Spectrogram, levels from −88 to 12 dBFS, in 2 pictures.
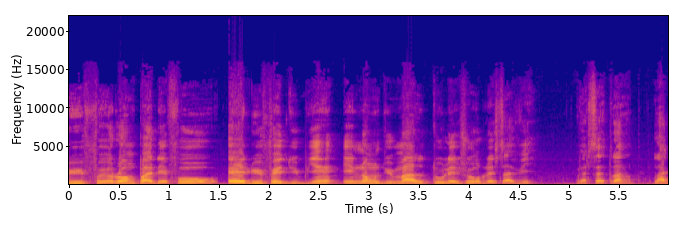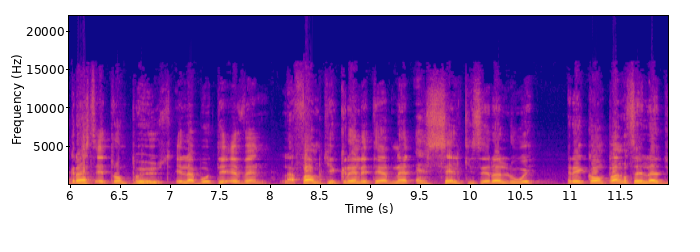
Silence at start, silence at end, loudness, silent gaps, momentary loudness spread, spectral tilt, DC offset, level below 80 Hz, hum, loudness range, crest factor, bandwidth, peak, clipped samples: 0 s; 0 s; -13 LUFS; none; 8 LU; -5.5 dB/octave; under 0.1%; -40 dBFS; none; 3 LU; 12 dB; 15 kHz; 0 dBFS; 0.2%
